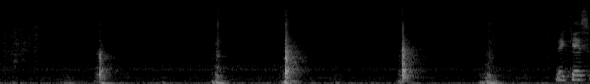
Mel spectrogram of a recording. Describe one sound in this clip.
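A knife cuts through meat and knocks on a cutting board.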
